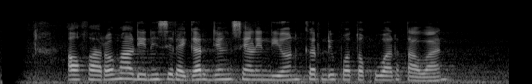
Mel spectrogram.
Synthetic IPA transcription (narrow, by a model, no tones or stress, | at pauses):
ʔalfaɾɔmaldinisiɾɛɡard͡ʒɨŋsɛlindiɔnkɨrdipɔt̪ɔkuwart̪awan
